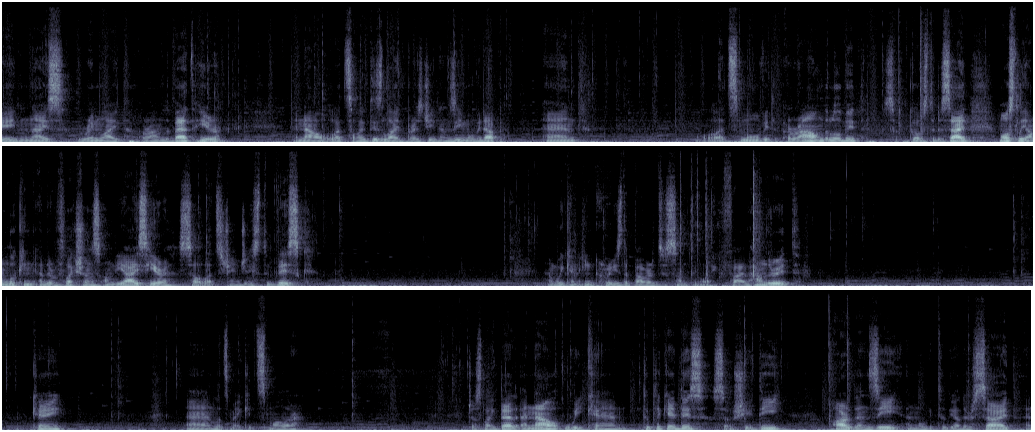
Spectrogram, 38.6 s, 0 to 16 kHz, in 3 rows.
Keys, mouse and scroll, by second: 0.4-1.3 scroll down 2, 1.3 r, 2.4 click, 2.8-3.5 scroll down 2, 3.8 click, 4.6 g, 4.8 z, 5.5 click, 5.9 r, 7.0 click, 7.3 middle click, 8.0 r, 9.0 Escape, 9.3 r, 9.5 z, 10.9 click, 11.4 KP_0, 12.0 scroll up 2, 14.4-15.3 drag, 16.2-16.8 scroll down 2, 16.8 scroll down 1, 16.8 r, 17.0 z, 19.0 click, 19.8-22.2 drag, 21.6 KP_0, 23.3 r, 23.5 z, 25.4 click, 25.7 r, 27.0 click, 28.6 click, 32.7 middle drag, 33.1-33.6 scroll down 2, 34.9 shift+d, 36.0 r, 36.2 z, 37.7 click.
